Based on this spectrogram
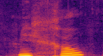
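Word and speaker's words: Michał: How do you pronounce his name? – Mykola Leshezik. – Michal. – It's M-I-C-H-A-L. – Look, Michael. – M-I-C-H. Yeah, but he's from Poland.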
